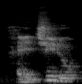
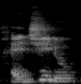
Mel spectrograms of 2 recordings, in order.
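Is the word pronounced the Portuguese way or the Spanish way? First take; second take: Portuguese; Portuguese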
